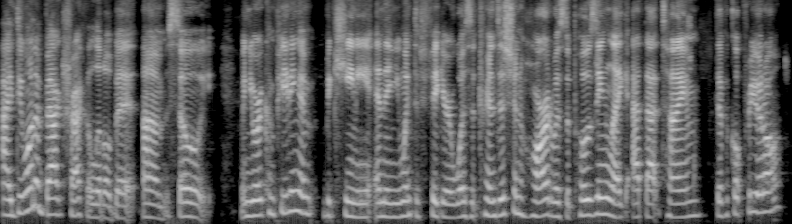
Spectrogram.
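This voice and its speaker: A woman's voice: medium pitch, fairly quick. A woman hosting a casual interview, asking friendly, encouraging questions. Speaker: interviewer host.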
